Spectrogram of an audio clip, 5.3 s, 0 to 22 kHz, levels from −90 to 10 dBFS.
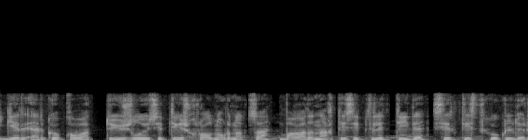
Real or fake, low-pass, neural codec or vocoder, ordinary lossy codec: real; 7.2 kHz; none; none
